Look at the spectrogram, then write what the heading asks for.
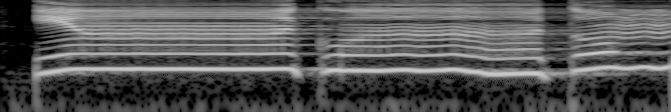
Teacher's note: Karena ada mim sukun ketemu mim yang berharokat, maka cara bacanya mim pertama dileburkan ke mim kedua masuk disertai bunyi dengung, bunyi M-nya tahan. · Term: idgham mimi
